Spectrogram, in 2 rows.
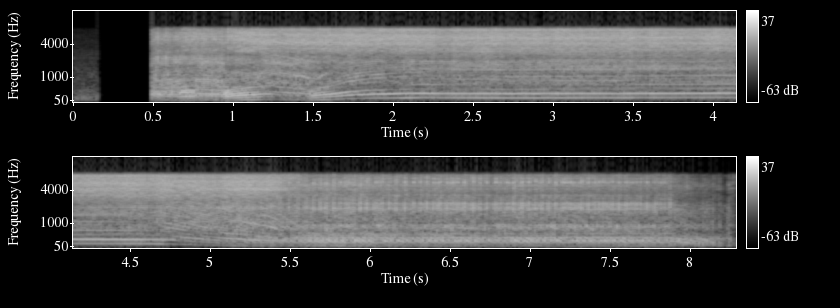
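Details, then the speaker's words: Poulan Wild Thing 2375 LE chainsaw after new carburetor, fuel lines and primer bulb, refuelled: crisp start, clean rev-up, steady high rev without surging or bogging; healthy running. "now i got a little more gas in her she's running perfect"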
